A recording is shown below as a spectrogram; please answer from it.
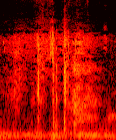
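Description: Faint rustling of dry leaves and twigs, with a few short crackles a little under a second in and a softer rustle near the end.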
